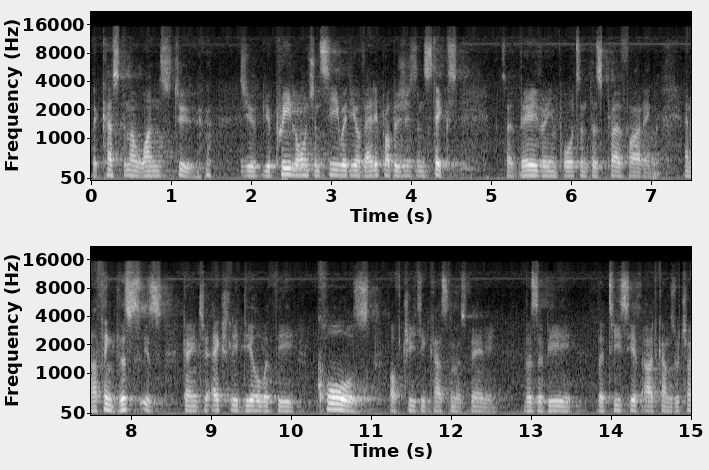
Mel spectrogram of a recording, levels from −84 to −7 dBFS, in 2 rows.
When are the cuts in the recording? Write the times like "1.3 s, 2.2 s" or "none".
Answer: 1.9 s, 5.0 s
